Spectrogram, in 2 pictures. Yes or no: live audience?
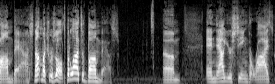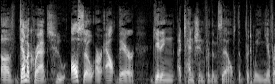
no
